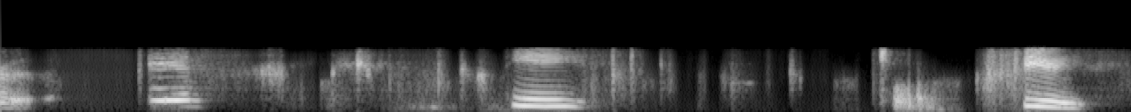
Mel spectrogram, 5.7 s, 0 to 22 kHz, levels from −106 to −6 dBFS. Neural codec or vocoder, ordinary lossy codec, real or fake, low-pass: codec, 16 kHz, 0.5 kbps, X-Codec, HuBERT features, trained on general audio; none; fake; 3.6 kHz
